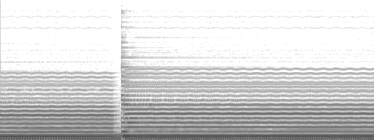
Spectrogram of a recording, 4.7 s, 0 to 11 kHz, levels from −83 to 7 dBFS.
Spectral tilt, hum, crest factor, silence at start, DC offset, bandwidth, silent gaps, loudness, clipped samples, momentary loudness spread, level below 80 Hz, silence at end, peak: -7.5 dB/octave; none; 12 dB; 0 s; under 0.1%; 7.6 kHz; none; -23 LUFS; under 0.1%; 1 LU; -56 dBFS; 0 s; -12 dBFS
